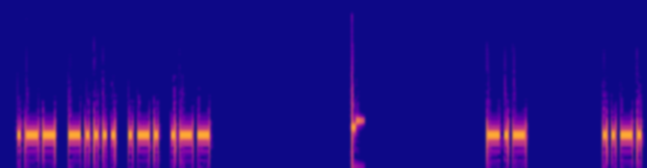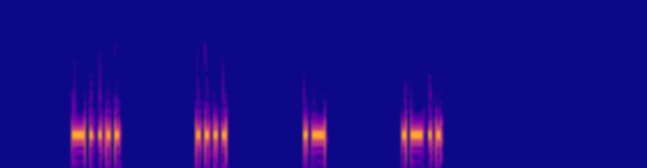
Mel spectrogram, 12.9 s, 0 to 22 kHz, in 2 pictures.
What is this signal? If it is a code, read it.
Morse code, heard as a keyed tone, about 28 wpm, spaced as for 13 wpm, 700 Hz. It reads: W6RW KF6HAL
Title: USA Call Signs - 6x Character Spacing - 28wpm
